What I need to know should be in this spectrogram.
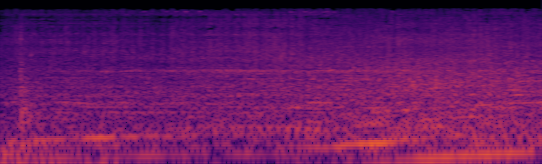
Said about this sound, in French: monte dans sa voiture et en route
